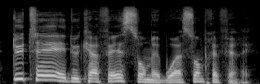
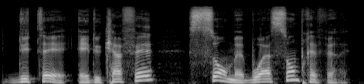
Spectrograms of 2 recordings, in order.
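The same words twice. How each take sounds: First: Said in the usual way. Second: Slow French, pausing between phrases; slow repeat. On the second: Shown as a demonstration. Teacher repeats the favourite drinks sentence, slowly. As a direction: break it up slowly for learners.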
